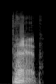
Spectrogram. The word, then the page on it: PEP: British English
